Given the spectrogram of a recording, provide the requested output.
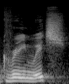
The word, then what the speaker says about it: Greenwich: stops at greenwich yeah so um and it is spelled greenwich but it is pronounced greenwich because you know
